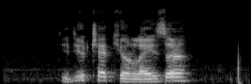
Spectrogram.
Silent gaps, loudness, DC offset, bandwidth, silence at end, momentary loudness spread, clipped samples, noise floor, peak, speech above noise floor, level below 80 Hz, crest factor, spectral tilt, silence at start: none; -20 LUFS; under 0.1%; 14 kHz; 0.1 s; 14 LU; under 0.1%; -58 dBFS; -4 dBFS; 39 dB; -58 dBFS; 18 dB; -4.5 dB/octave; 0.6 s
